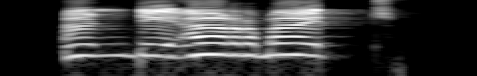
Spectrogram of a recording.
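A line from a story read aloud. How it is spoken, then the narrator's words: Shouting at someone. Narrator (German): schreit Herr Ungewitter ihn an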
